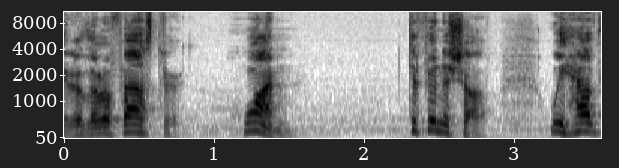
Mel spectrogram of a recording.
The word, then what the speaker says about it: Juan: emphasize the strong vow in this case a is the strong vow so you pronounce it one now say it a little faster one to finish off we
